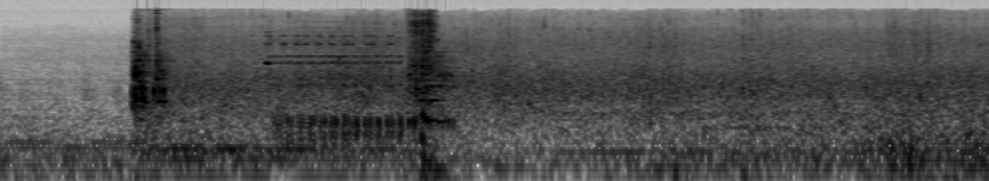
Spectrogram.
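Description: Water sloshes and splashes as someone wades through it.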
